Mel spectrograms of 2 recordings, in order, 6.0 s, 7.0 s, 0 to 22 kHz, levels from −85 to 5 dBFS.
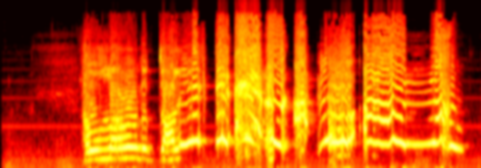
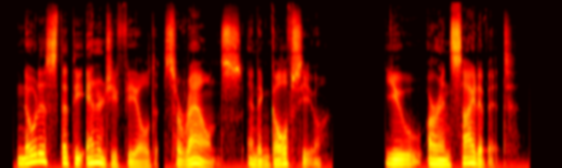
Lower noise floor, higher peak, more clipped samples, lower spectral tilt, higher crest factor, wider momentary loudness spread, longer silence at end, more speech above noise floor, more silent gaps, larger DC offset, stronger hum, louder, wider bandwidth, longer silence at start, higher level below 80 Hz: second, -39 dBFS vs -87 dBFS; first, 0 dBFS vs -4 dBFS; first, 0.7% vs under 0.1%; second, -1 dB/octave vs -5 dB/octave; second, 8 dB vs 16 dB; second, 6 LU vs 12 LU; second, 0.2 s vs 0.65 s; second, 32 dB vs 68 dB; neither; neither; neither; first, -6 LUFS vs -20 LUFS; about the same, over 20 kHz vs 20 kHz; first, 1.05 s vs 0.2 s; first, -38 dBFS vs -44 dBFS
